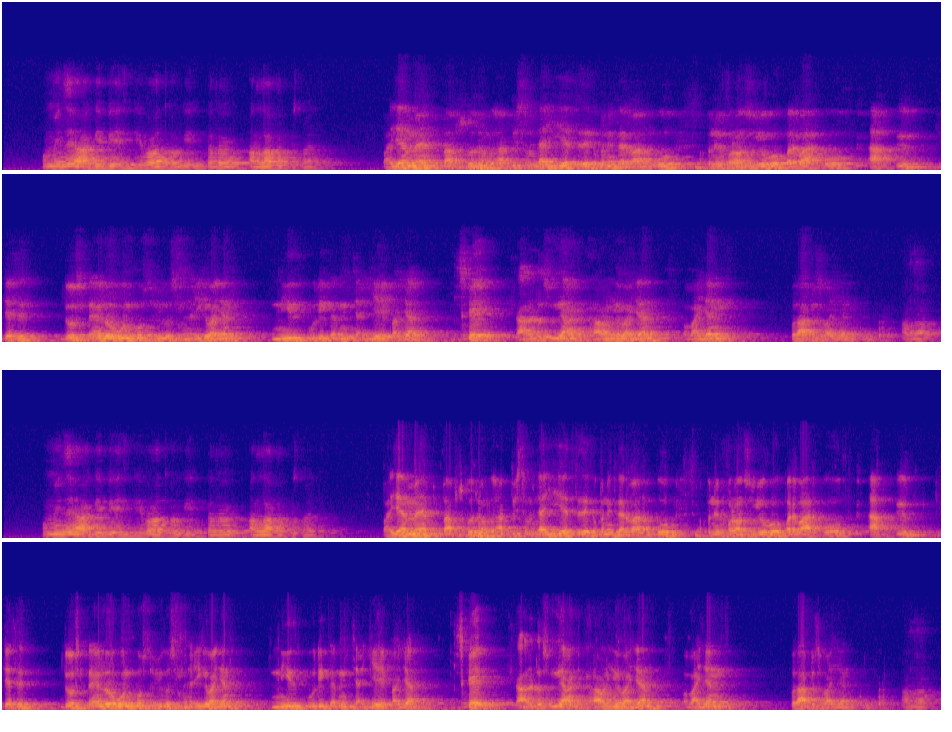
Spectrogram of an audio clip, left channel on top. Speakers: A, in the centre; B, on the right (about 60°).
A: امید ہے آگے بھی ایسی بات ہوگی چلو اللہ حافظ بجا
B: بھائی میں آپ بول رہ ہوں آپ بھی سمجھائیے رہتے تھے اپنے گھر والوں کو کو اپنے
A: بالکل
B: پڑوسیوں
A: بالکل
B: کو پوار کو آپ کے
A: بالکل
B: جیسے دوست ہیں لوگ ان کو سبھی کو سمجھے کہ بھائی جان نیند پوری کرنی چاہیے پہ جان
A: بالکل
B: اس کے
A: بالکل
B: کارڈ اس کی آنکھ سراؤنڈنگ میں بھائی جان اور بھائی
A: بالکل،
B: جان خدا پ سے بھائی جان
A: اللہ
